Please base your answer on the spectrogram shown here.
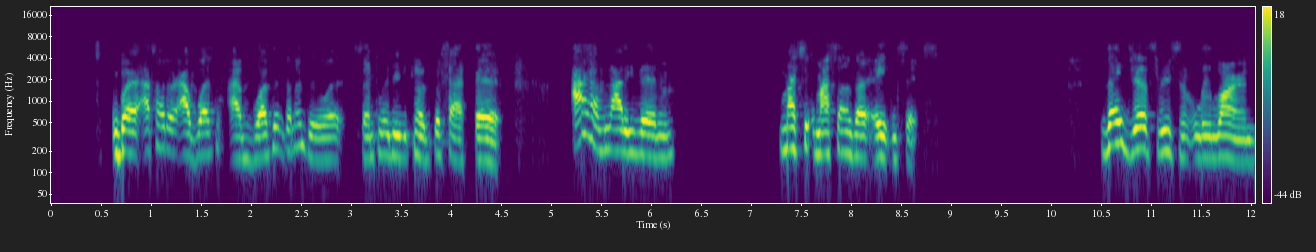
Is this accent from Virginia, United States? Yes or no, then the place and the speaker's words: yes; Rosemont, Virginia, United States; growing up in Cub Scouts, Rosemont VA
